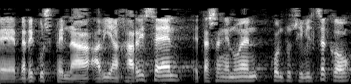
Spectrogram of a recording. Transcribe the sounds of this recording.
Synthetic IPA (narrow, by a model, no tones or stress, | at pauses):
berikuspe̞naʔa̰β̞ianʝarise̞ne̞t̪aesaŋɡe̞nue̞ŋko̞nt̪usiβilt͡se̞ko̞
